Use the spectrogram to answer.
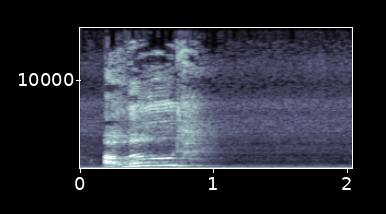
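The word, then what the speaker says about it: Elul: Oh Lord, do they even know what the word allude means? They just walking around E-L-U-L. That's how you spell it. You say it like that's allude.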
